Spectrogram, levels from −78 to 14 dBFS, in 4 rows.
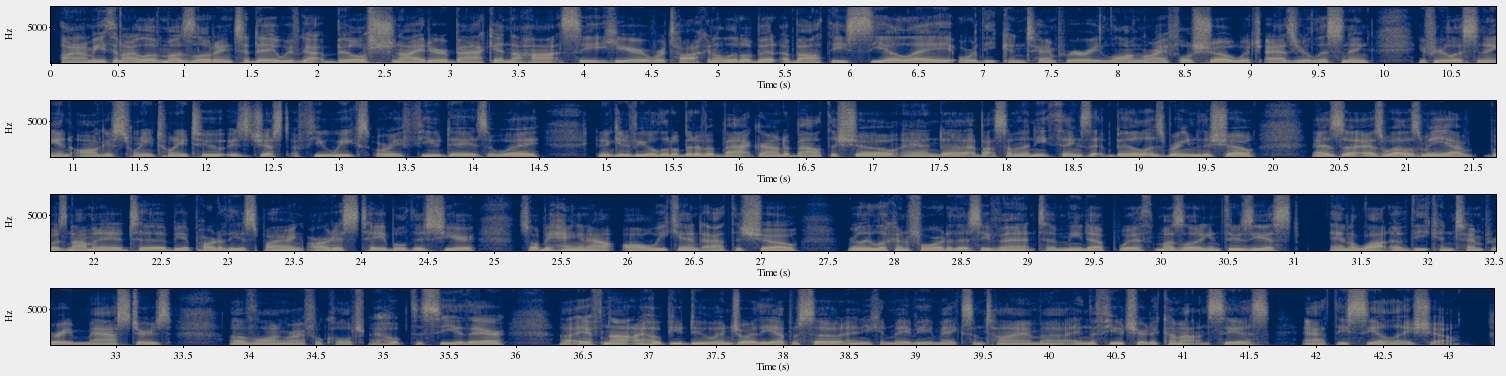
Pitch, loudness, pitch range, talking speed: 115 Hz, -22 LUFS, 110-125 Hz, 235 wpm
